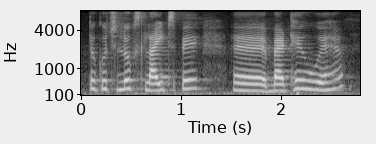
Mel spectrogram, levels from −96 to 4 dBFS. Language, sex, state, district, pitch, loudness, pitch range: Hindi, female, Uttar Pradesh, Lucknow, 270 Hz, -16 LUFS, 240-300 Hz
